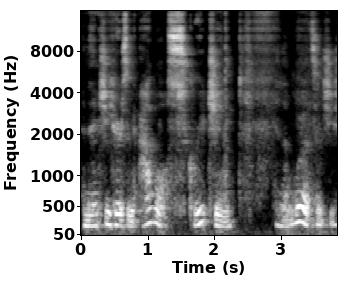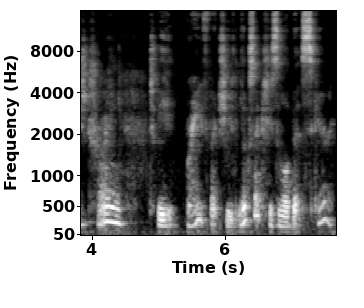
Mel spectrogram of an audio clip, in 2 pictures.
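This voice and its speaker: A woman reading a picture book aloud, expressive, sometimes dropping to a whisper. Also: mid-range voice, unhurried, creaky, slight background noise. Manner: expressive, with gasps and animal sounds; drops to a whisper at tense moments. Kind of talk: storybook read-aloud. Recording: roomy echo.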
